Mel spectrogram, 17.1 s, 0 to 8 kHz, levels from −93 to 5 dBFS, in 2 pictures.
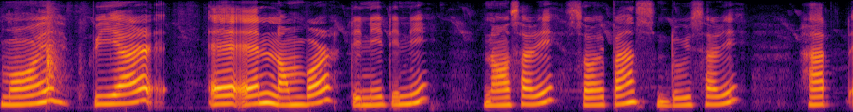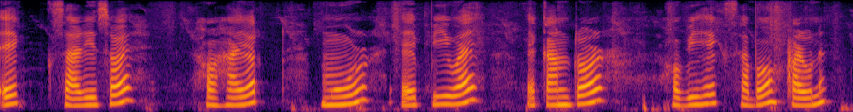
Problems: constant background noise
